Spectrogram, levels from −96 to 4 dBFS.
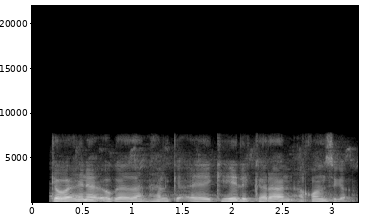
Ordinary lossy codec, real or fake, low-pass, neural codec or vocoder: none; real; none; none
